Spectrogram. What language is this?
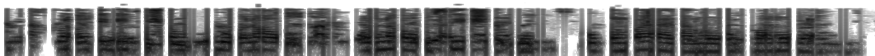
Swahili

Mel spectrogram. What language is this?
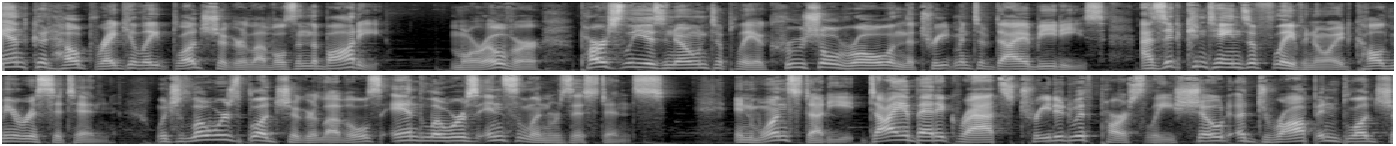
English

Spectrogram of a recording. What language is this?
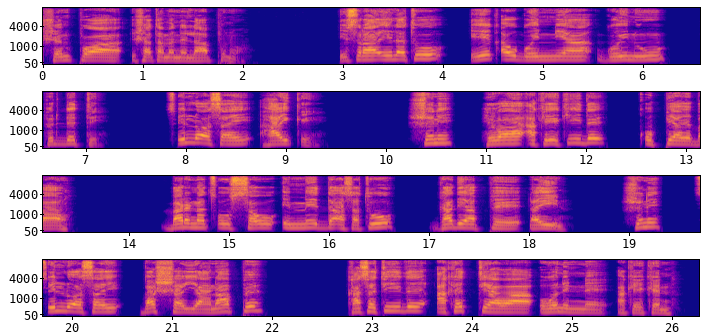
Dawro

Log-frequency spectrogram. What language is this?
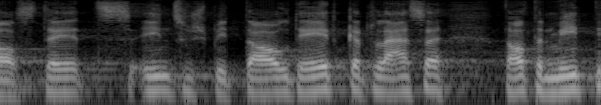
Swiss German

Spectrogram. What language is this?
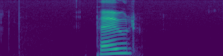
Norwegian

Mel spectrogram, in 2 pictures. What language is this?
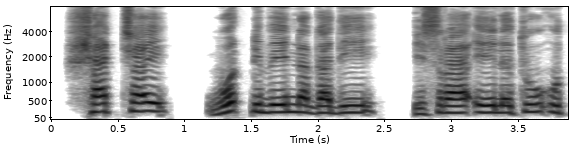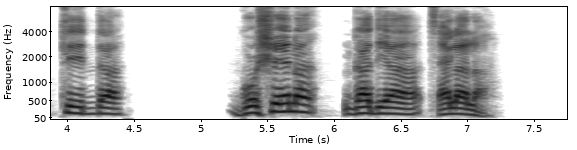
Dawro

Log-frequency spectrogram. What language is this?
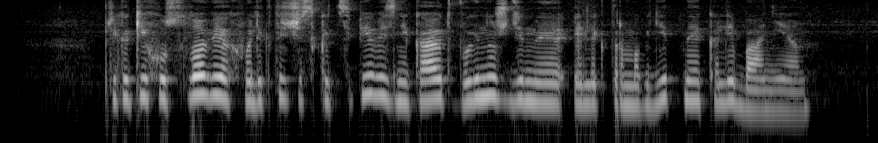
Russian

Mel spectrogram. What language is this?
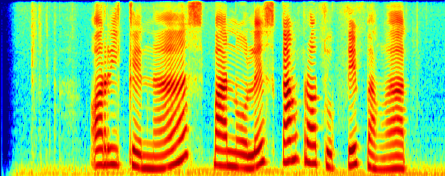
Javanese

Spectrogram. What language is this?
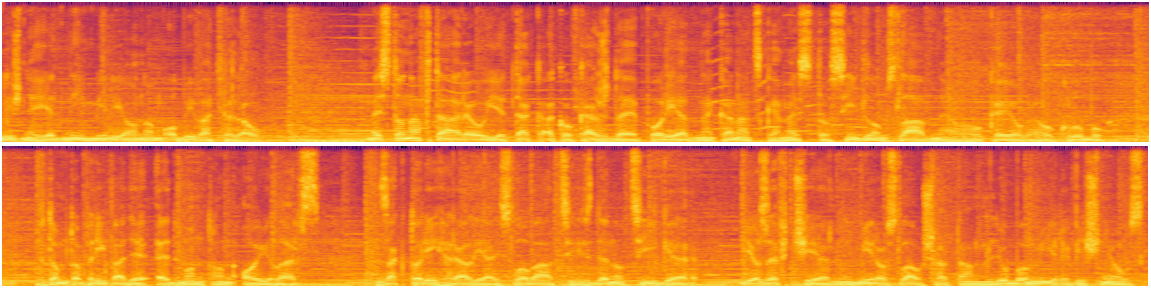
Slovak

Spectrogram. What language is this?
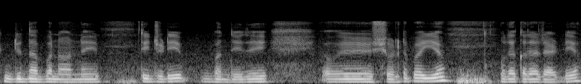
Punjabi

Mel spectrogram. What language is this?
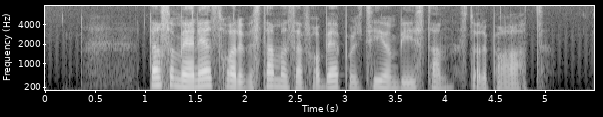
Norwegian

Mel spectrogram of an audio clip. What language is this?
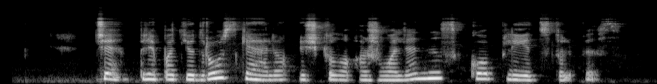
Lithuanian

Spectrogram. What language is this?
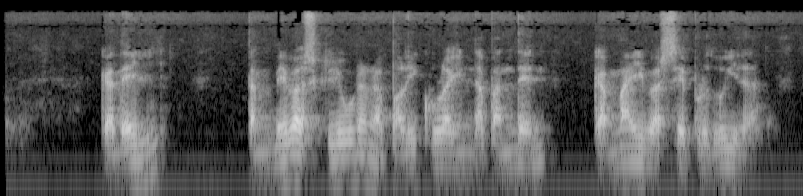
Catalan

